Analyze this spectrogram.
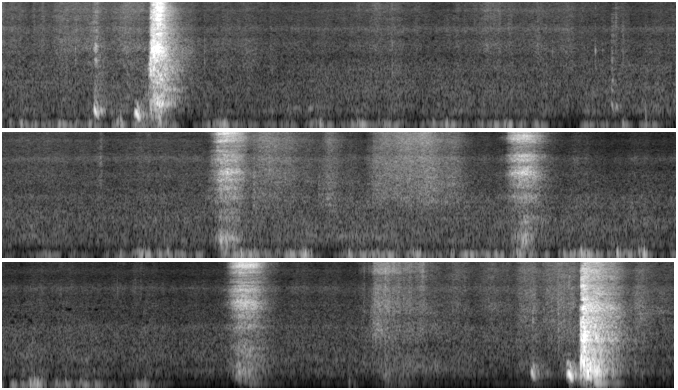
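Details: Sniffling with a few sharp nasal bursts ending in a loud sneeze from a tickly nose; possibly the start of a cold.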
